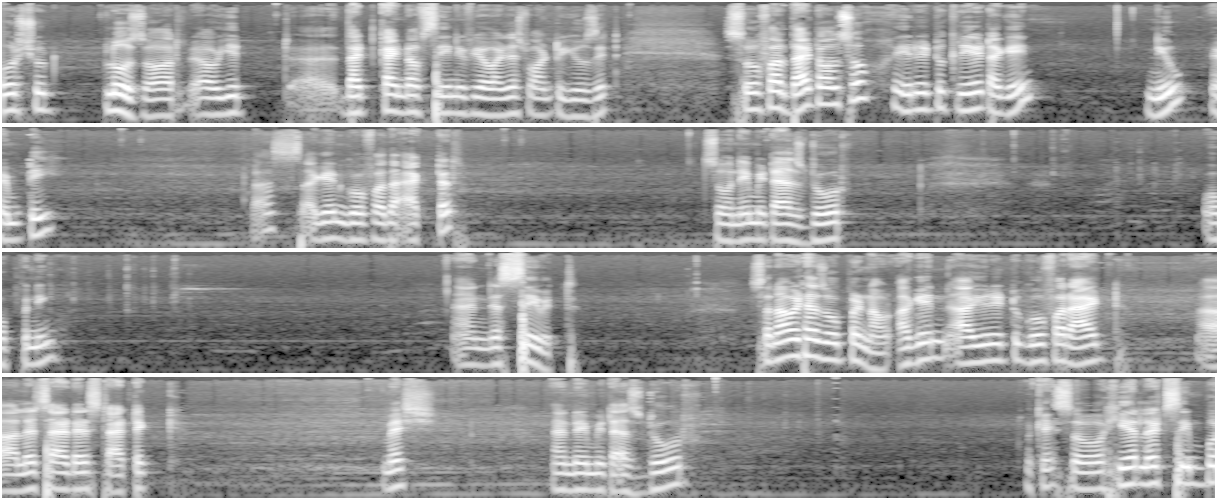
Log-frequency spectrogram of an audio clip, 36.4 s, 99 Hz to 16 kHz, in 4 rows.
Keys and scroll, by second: 16.7-20.0 typing, 27.9-29.3 typing, 32.4-33.7 typing.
